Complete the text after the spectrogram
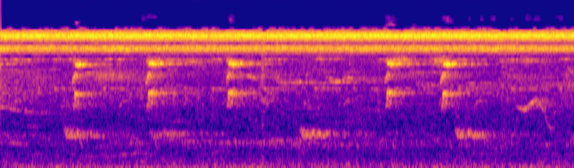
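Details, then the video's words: Brief, clipped squirrel chirps repeating about every half second, paired with short low whistled notes, and a soft rising note near the end, under steady hiss. "squirrel sound"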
